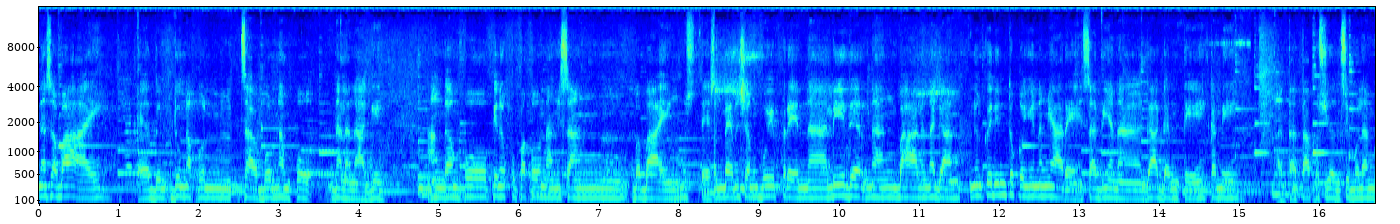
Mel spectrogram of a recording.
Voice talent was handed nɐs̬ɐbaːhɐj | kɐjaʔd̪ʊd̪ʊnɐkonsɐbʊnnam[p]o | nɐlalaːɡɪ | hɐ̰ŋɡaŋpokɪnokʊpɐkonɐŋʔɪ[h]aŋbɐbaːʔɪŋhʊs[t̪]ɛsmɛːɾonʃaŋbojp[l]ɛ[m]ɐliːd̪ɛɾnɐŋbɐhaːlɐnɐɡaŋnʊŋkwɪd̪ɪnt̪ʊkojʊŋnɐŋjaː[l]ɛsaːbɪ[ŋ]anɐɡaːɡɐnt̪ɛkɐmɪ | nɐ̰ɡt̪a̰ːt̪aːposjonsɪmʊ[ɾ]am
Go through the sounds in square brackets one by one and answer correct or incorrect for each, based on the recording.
correct, incorrect: s, correct, incorrect: ɾ, incorrect: n, incorrect: ɾ, incorrect: ɲ, incorrect: l

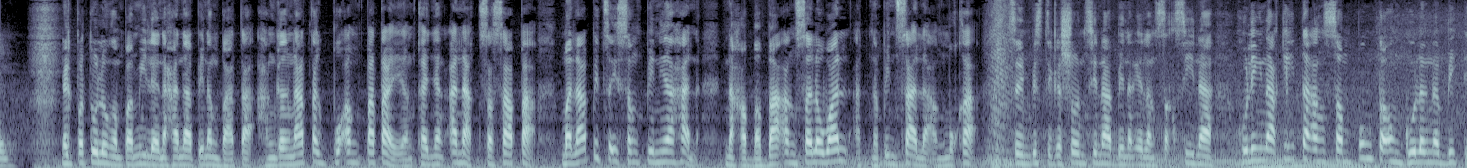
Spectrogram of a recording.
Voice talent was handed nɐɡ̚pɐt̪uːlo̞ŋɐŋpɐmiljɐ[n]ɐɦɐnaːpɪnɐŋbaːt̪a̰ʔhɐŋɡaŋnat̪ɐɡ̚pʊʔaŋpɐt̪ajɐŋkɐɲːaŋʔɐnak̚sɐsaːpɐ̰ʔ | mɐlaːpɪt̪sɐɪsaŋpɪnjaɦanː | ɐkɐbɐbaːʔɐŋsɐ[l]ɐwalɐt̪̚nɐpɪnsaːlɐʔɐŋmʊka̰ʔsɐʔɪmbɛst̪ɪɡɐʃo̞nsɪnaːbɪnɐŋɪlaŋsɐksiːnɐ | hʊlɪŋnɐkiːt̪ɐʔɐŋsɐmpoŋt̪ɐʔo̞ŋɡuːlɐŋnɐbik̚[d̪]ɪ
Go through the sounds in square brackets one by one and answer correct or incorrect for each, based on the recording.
correct, correct, incorrect: t̪

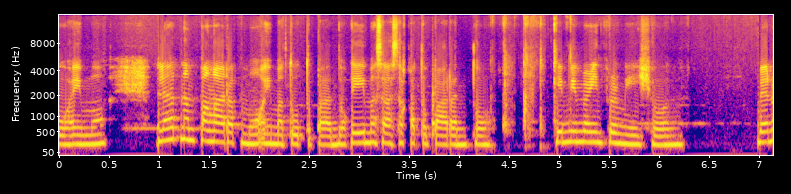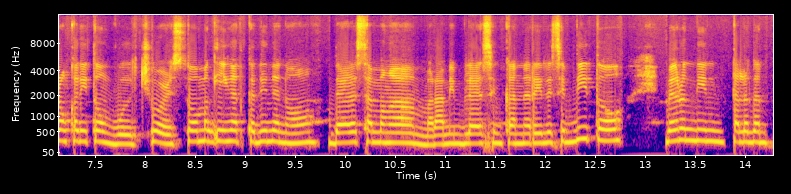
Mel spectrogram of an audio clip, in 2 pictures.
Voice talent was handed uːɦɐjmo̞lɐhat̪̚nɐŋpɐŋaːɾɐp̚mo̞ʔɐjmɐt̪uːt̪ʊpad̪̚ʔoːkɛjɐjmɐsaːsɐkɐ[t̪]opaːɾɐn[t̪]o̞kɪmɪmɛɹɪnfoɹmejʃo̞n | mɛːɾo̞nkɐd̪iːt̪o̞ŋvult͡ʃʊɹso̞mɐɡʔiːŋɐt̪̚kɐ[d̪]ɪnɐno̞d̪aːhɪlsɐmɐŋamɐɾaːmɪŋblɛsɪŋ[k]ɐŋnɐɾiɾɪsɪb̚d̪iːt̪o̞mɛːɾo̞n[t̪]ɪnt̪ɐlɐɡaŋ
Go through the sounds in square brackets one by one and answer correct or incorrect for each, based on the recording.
correct, correct, correct, correct, incorrect: d̪

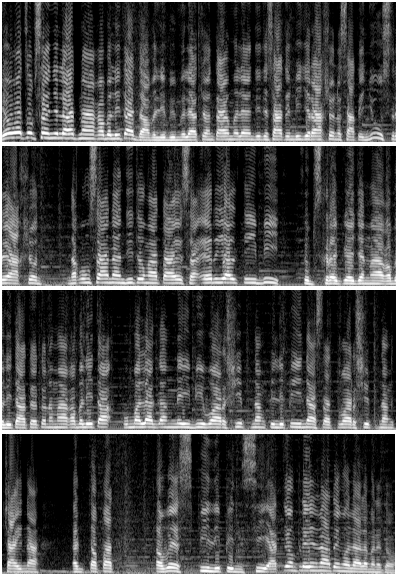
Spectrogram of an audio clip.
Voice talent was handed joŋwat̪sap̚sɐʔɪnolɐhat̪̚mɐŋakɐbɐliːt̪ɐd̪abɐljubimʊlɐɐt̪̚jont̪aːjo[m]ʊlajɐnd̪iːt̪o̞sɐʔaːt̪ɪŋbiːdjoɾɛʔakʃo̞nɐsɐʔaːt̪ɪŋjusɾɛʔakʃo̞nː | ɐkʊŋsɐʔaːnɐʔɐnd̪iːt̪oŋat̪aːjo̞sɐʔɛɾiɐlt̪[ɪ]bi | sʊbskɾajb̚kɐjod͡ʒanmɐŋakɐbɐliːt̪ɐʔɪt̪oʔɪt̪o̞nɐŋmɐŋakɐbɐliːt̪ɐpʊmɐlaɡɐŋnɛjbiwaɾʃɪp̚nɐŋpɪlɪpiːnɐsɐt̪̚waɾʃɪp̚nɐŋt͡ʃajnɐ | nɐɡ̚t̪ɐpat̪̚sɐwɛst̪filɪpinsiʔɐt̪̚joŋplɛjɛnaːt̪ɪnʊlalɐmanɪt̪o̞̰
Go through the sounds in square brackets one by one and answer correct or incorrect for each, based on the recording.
correct, incorrect: i

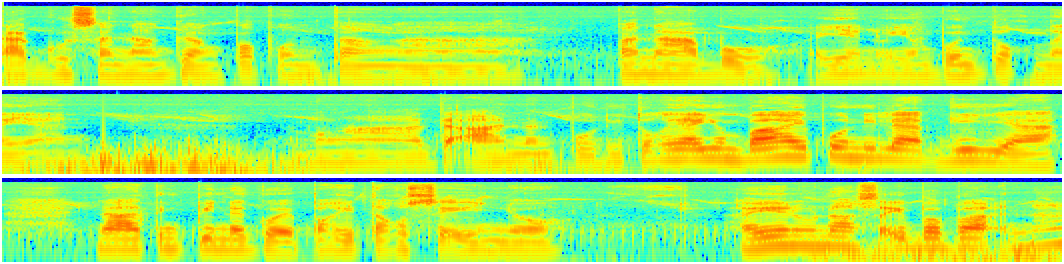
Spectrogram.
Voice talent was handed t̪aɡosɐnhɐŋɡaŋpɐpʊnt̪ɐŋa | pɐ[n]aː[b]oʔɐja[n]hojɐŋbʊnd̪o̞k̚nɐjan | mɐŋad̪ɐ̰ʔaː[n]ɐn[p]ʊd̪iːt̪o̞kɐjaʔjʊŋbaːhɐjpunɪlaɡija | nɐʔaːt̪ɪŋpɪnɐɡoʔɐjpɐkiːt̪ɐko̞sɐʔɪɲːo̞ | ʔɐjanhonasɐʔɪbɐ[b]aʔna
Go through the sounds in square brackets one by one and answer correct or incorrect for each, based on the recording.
correct, correct, correct, correct, correct, correct

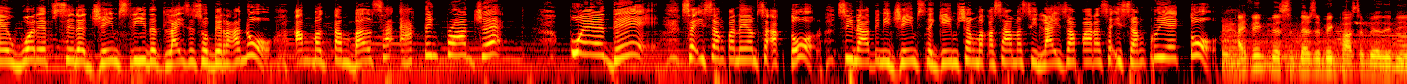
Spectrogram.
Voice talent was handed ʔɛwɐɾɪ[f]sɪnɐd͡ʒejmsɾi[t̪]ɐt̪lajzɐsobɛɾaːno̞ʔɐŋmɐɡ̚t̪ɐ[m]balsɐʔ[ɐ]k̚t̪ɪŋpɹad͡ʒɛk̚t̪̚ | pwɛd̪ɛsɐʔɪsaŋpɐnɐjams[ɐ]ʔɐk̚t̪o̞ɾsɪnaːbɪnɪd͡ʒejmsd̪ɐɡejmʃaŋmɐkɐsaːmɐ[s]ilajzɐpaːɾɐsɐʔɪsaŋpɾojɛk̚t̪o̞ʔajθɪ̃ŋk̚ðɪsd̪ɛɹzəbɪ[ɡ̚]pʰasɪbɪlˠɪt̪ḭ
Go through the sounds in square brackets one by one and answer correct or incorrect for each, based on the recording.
correct, incorrect: d̪, correct, incorrect: a, correct, correct, correct

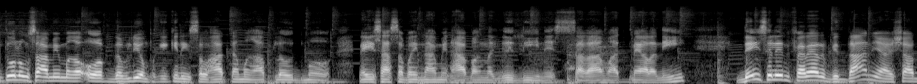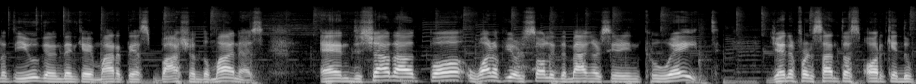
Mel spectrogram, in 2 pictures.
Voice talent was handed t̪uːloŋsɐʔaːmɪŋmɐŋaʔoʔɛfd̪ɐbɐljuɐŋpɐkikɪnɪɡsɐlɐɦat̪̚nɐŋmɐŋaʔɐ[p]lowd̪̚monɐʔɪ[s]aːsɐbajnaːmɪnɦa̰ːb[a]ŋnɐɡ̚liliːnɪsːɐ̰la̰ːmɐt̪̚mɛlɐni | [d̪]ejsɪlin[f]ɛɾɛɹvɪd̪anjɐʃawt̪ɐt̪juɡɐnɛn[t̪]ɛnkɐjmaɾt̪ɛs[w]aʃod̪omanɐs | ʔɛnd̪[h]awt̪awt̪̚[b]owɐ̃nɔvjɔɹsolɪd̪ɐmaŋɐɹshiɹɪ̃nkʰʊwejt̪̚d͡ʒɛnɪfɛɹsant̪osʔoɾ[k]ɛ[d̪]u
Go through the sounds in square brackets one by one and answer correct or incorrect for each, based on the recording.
correct, correct, incorrect: ɐ, correct, correct, incorrect: d̪, incorrect: b, incorrect: ʃ, incorrect: p, correct, correct

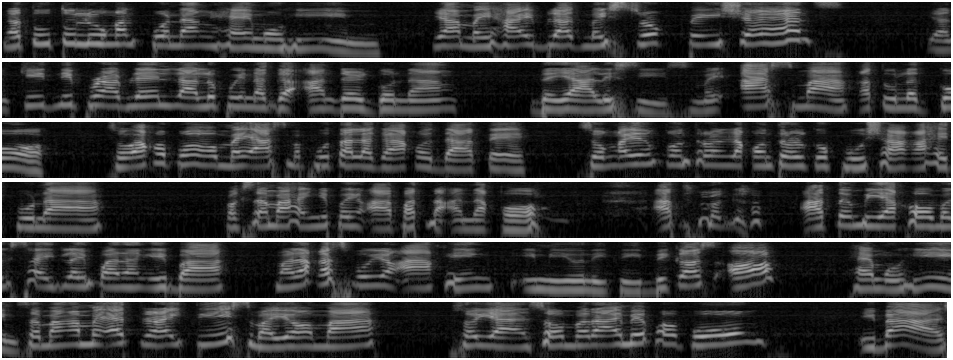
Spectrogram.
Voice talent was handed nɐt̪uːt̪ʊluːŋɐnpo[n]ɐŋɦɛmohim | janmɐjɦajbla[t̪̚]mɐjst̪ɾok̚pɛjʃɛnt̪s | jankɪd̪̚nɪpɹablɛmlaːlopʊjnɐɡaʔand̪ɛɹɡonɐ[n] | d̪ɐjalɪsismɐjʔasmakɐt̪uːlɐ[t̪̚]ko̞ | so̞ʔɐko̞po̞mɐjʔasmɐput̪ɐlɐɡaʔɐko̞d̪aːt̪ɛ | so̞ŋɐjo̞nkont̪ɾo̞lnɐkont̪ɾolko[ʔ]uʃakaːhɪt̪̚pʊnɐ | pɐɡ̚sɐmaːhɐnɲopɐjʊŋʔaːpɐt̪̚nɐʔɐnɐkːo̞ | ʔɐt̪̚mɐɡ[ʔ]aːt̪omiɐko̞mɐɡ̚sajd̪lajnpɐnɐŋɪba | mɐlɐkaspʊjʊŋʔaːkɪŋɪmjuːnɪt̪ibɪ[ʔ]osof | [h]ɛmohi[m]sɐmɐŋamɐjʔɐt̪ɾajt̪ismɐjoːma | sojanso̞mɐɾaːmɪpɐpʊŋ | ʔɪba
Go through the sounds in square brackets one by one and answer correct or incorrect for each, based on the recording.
correct, incorrect: d̪̚, incorrect: ŋ, incorrect: d̪̚, incorrect: p, correct, incorrect: k, correct, correct

